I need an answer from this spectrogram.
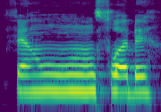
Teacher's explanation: اخفا بھی موٹا ہوگا، ٹھیک ہے، ہیوی اخفا ہوگا کیونکہ آگے صاد آ گیا ہے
